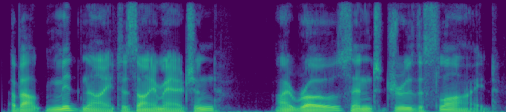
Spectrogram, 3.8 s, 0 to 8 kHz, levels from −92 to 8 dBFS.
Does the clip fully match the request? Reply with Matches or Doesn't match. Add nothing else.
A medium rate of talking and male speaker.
Matches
